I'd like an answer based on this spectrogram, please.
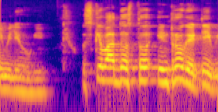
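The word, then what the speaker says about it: interrogative: दोस्तों, इंट्रोडक्शन नहीं है, इंटेरोगेटिव है। आप अगर बोल रहे हैं इंट्रोगेटिव तो ये गलत है, हमने आपको बताया था मेरी क्लास में, आपको प्रोनाउंसिएशन भी इंपॉर्टेंट है इसके लिए। तो कहने का मतलब दोस्तों यहाँ पे इंटेरोगेटिव होता है, इंट्रोगेटिव नहीं होता है। अगर आप इसको कह रहे हैं तो यू आर रॉन्ग।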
